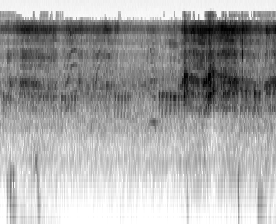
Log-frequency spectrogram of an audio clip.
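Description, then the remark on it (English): Raccoons hiss and squeak in a steady, breathy wash of noise, with a few sharper, high-pitched squeals rising briefly in the middle; no one speaks. “And the hissing and the squeaking.”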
